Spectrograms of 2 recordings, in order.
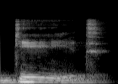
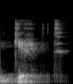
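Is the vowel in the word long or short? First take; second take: long; short. First: The vowel is drawn out long. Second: The vowel is short and clipped. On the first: The speaker calls it right. "we say geht, a bit longer" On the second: The speaker calls it wrong. "We don't say get"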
